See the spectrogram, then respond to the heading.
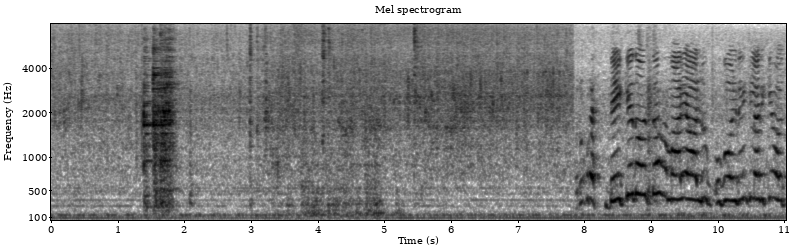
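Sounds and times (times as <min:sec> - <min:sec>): potatoes sizzling in oil: 0:00.0 - 0:07.9.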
